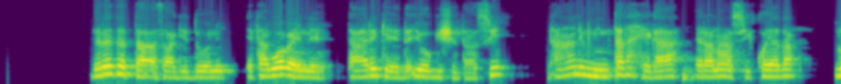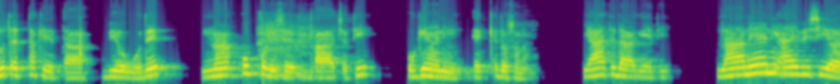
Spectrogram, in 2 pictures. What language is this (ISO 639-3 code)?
wal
